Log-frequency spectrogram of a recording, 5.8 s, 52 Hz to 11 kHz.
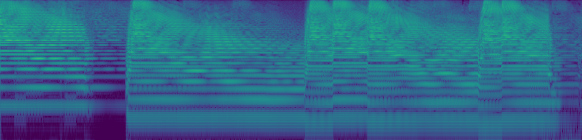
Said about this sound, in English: Repro 5 here. Factory preset. Bit more of a polyphonic preset there. We got monster leads.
